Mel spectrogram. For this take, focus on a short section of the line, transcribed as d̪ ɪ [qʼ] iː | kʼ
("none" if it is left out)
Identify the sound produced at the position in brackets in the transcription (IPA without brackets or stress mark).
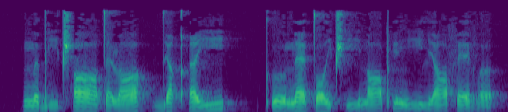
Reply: qʼ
